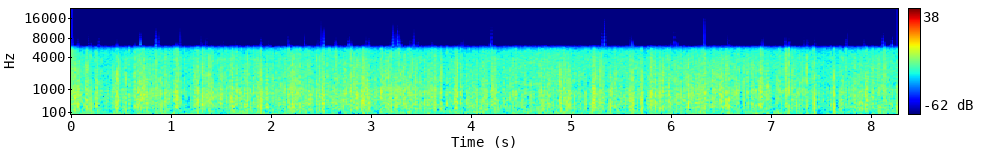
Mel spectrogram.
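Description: Heavy rain pouring steadily onto a street and pavement: a dense, even hiss full of sharp drop ticks.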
